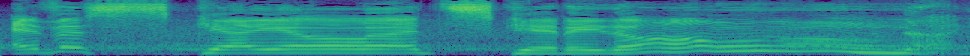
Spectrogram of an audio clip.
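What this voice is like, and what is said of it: Sung impression of a soul singer. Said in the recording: “my Marvin Gaye impression ... I should get singing lessons”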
